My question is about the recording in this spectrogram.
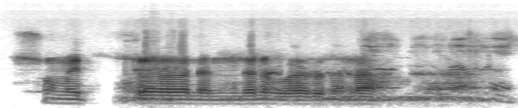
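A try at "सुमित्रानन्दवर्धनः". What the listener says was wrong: फिर एक ज्यादा नो लगा दिया आपने, सुमित्रानंद वर्धन, कौशल्यानंद वर्धन जैसे था वैसे ही सुमित्रानंद वर्धन। देखिए शब्द संस्कार है।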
